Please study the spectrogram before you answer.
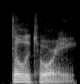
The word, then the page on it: dilatory: American English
